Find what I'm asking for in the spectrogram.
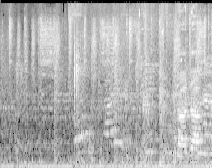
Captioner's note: the clock is ticking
